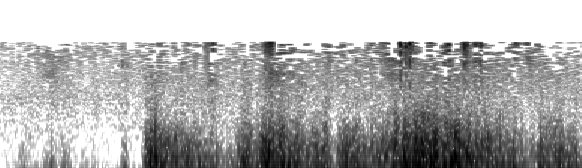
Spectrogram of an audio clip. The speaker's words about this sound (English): It's getting windy.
